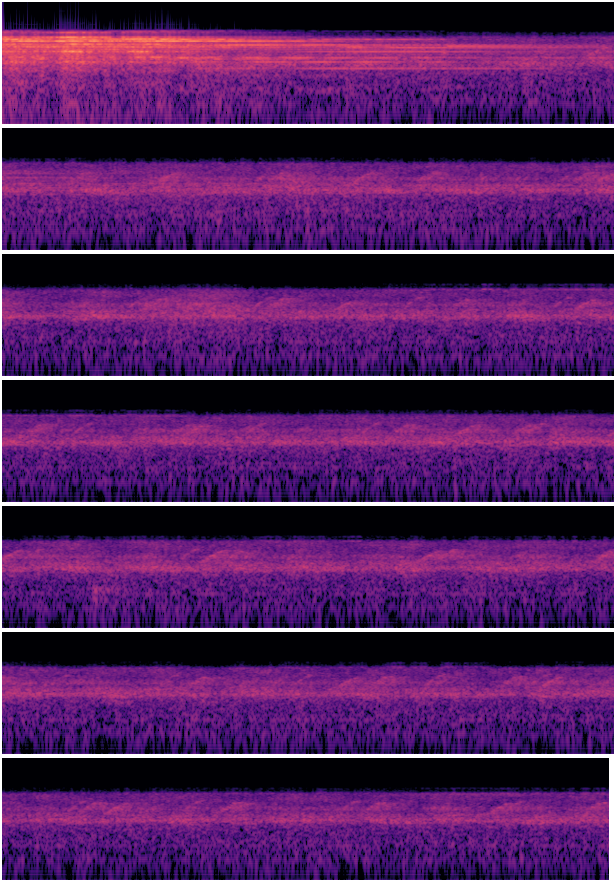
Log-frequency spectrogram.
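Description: Music fades out over the first few seconds. It leaves a faint, steady chorus of many short, overlapping calls, as from a night-time chorus of calling animals.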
